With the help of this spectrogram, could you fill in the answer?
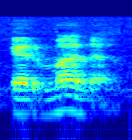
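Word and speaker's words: hermana: Mano and our sister will be our mana.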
